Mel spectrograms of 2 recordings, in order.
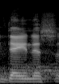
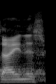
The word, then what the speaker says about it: Danis: I say Danis. It could be pronounced Dinas, but I'm Danis.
